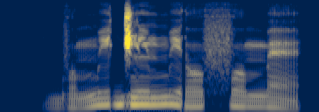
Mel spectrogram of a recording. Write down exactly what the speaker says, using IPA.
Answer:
b o˧ m i˦ d͡ʒ ĩ˦ m i˦˨ ɾ o˧ f o˦ m ɛ˦˨

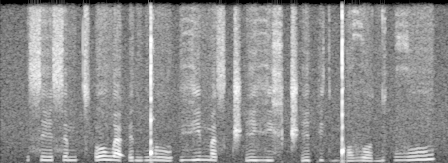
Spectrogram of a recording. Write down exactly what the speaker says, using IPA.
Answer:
s i s e m t͡sʼ o w æ ʔ e d ŋ͡ǃ u | vʲ e m æ s t͡ʃʼ i vʲ e x t͡ʃʼ i pʲ e d ɡ͡ǃ ɒ v o d | v u

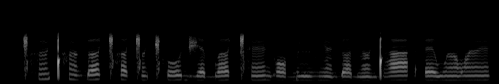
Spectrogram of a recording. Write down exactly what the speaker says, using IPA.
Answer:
ǁʰ ə̃ ǃʰ ɐ̃ ɠ ɐ ǁʰ ɐ ǁ ə̃ ǁʰ o d͡ʒ ɛ b ɐ ǁʰ ɛ̃ ɡ ɔ ɠ ʉ ʎ ɛ̃ ɠ ɐ d ɐ̃ ɡ͡ǃ a | ʔ ɛ w ə̃ lˠ ɛ̃

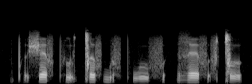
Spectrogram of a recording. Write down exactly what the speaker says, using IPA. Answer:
pʼ ə̰ ʃ ɛ f pʰ l ṵ ǀ ə f b ə f pʰ w u f | z ɛ f ə̰ f ǀ ʊ

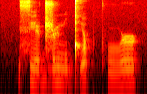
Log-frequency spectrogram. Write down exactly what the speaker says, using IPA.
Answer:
s i˧ ɖ͡ʐ ɨ˧ n ǃʼ ĩ˩˧ q pʰ u˧˥ ɹ

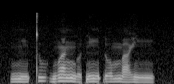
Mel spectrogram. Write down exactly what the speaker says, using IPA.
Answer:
m ĩ˨ t u˦˨ ɡʷ ã˦ ŋ ʊ˨ ɗ ĩ˦˨ ɗ o˦ m a˨ ɣ ĩ˨

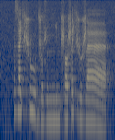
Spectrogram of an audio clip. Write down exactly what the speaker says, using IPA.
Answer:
z æ ç ʂ uː d ʐ o ʑ o ɲ ŋ i m ʂ ɒ ʂ æ ç ʐ u ʐ æː

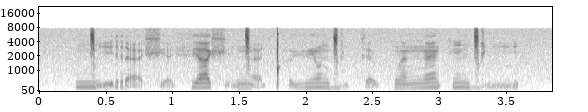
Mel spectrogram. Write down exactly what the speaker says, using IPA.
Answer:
ŋ͡ǀ ḭ r æ̰ xʲ æ̰ fʲ a xʲ ɛ̰ ŋ͡ǀ æ̰ ǃʰ ə̰ vʲ õ ɡ͡ǀ ḭ k ɛ̰ xʷ æ̃ ŋ ɛ̃ k ĩ ɡ͡ǀ ḭ

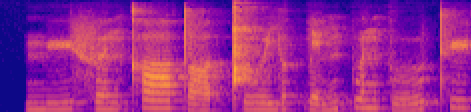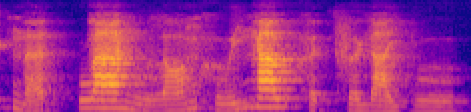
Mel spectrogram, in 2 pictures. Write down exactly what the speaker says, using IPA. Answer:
m yː˨˧ f ɵ˧ n kʰ ɔː˥ t̪ ɔː˨ t̚ kʰ uː˧ j ʊ˥ k̚ l ɪ˨˥ ŋ kʷ ɐ˥ n k uː˨˥ t̪ʰ yː˥ k̚ n̪ ɐ˨˥ t̚ | w aː˥ ŋ uː˨˩ l ɔː˨˥ ŋ h uː˨˥ j ŋ aː˥ w h ɵ˨ t̚ f ɵ˨ ɥ aː˨˩ j p uː˨˩

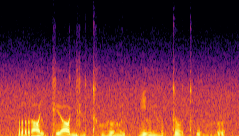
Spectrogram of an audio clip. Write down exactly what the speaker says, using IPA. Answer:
r ɒ˨ lʲ kʲ ɒ˨ ɡʲ ṳ˦ tʰ o̤˦ l o̤˨ lʲ k͡p i˦ lʲ o̤˦ l t o˨ tʰ w o̤˨ l

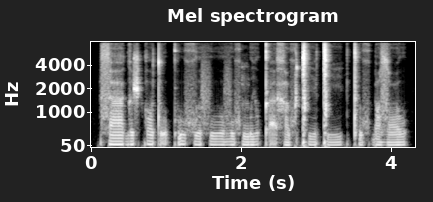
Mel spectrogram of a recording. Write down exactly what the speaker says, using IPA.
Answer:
s aː ɡ œ ʃ k ɔ t o̰ kʼ u xʷ ə f uː o̯ v o xʷ ŋʷ i o̯ kʼ a̰ x ɑ xʷ ǀʰ i e̯ ǀ i | tʼ ə xʷ ɠ ə zˤ o

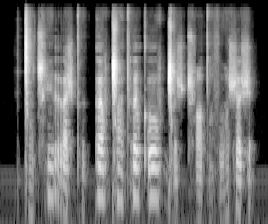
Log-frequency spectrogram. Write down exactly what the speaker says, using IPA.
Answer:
ǀ a̤˩ ʈ͡ʂʰ e̤˥ r a˩ ʃ tʼ ə̤˩ kː ɐ˥ v ǁ a̤˥ tʰ ə˥ l kʼ oː˥ v ɡ͡ǁ ɐ˩ ʃ ʈ͡ʂʰ ø˩ tˤ a̤˩ s ðˤ ə̤˥ ʃ ɐ˥ ʃ

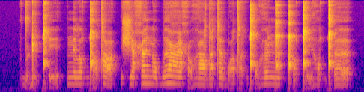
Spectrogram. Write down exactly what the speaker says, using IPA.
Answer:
d̪ ɔ̰ ɖ ə̰ ǃʰ ḛ | n ə l ɔ ɡ͡ǃ ə̰ tˤ ɜ | ʃ e ħ ɜ n ɔ b ɜ ʕ e ħ ɔ̰ ɦ œ dˤ e t ɜ b ɔ̰ tˤ ḛ ǃʼ ɔ̰ ɦ œ ŋ͡ǃ œ ǃʼ ɔ ǃ ḛ ɦ ɔ ǃʼ ɜ

